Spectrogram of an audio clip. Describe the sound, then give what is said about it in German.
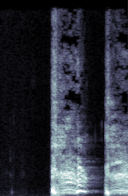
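Two harsh, loud coughs, the first drawn out and the second cut off, separated by a brief pause after a moment of silence. “Selten hat man gespannter auf einen Hustenanfall gewartet.”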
